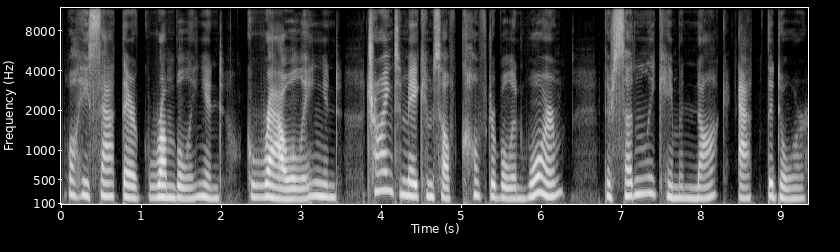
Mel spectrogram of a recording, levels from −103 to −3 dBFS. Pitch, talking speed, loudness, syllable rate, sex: 210 Hz, 150 wpm, -20 LUFS, 4.4 syllables/s, female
